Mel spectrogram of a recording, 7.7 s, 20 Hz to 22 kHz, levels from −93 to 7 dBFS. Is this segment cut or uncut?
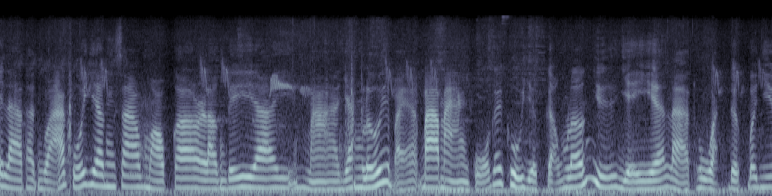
uncut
